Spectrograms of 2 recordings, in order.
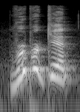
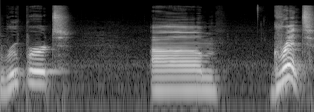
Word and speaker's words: Rupert Grint: of all Rupert get Rupert Kent has if I by the way am I saying his name right whole second do to do to do is it Rupert Grint sorry I mispronounced it Rupert Grint he's got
